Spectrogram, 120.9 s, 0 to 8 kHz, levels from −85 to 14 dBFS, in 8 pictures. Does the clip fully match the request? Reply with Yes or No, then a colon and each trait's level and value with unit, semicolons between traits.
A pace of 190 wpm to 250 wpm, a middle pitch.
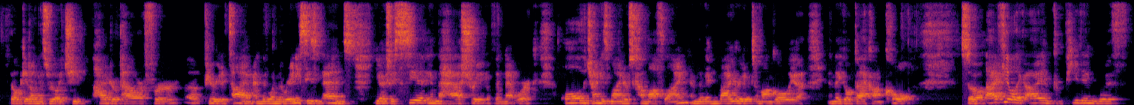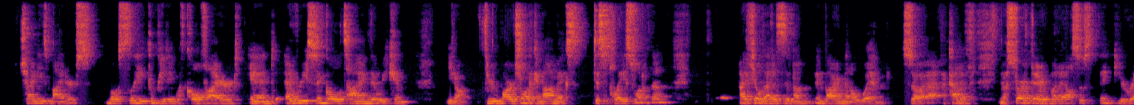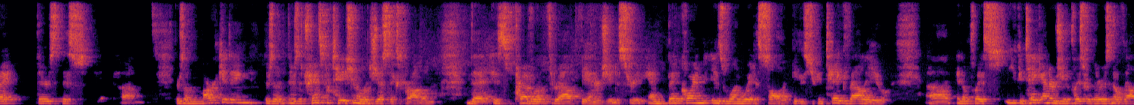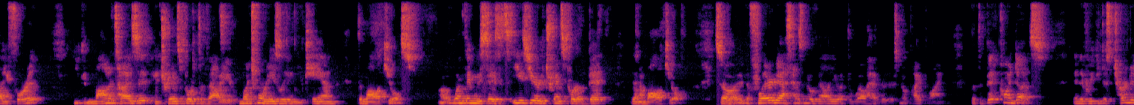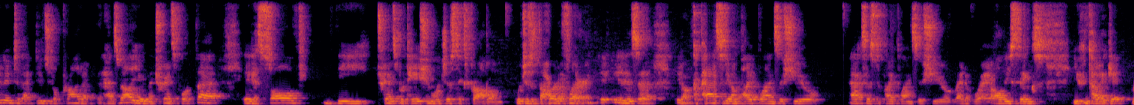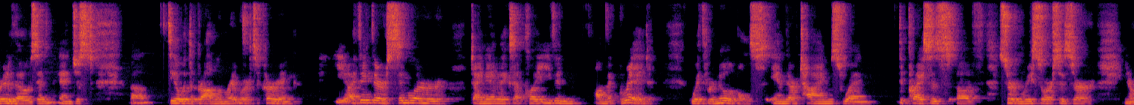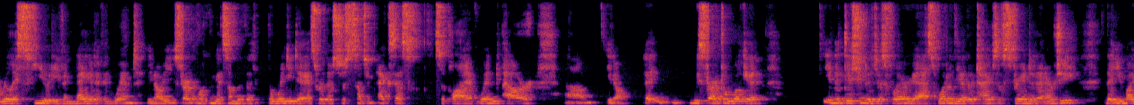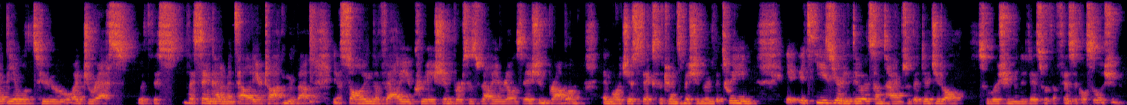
Yes: average, 200 wpm; medium, 155 Hz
